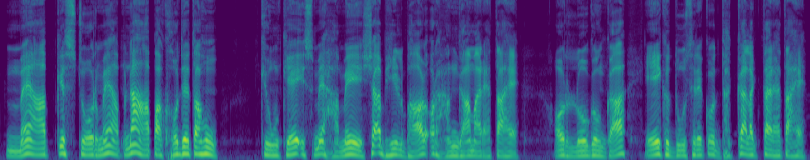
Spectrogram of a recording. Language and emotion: Urdu, angry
